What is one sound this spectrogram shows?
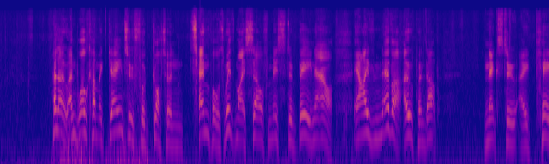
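A middle-aged man talks calmly and clearly into a clip-on microphone outdoors.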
